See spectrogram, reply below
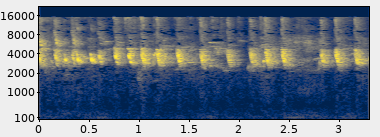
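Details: Captive-bred grey-wing mutation greenfinch repeating a bright, bouncy chirped note about four times per second in an even, rhythmic series.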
